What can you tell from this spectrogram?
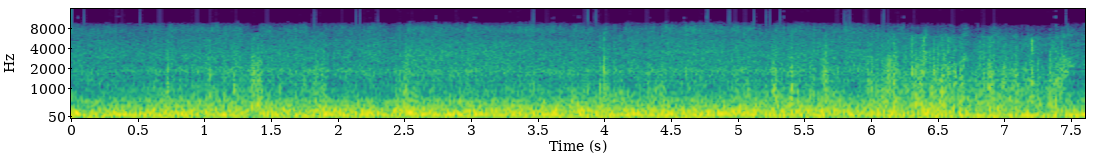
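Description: Heavy wind buffeting on the microphone over the low, steady rumble of a moving motorcycle.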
